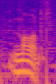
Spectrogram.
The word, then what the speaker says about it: menthe: Mint is pronounced in French, mont, and spelt M-E-N-T-H-E.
